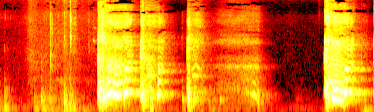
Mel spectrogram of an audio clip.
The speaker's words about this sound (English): Sorry, I think I'm just coughing from talking so much.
